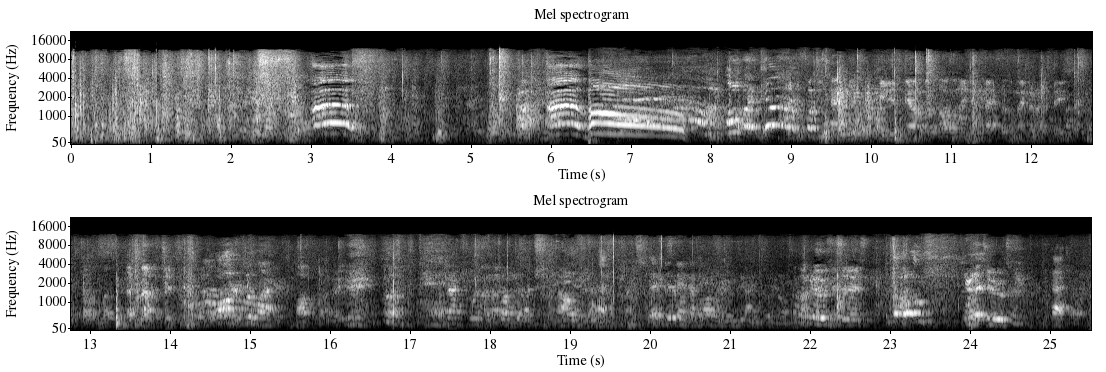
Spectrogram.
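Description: A small crowd of young men shout and cheer close by.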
